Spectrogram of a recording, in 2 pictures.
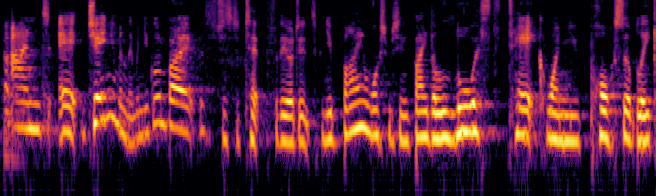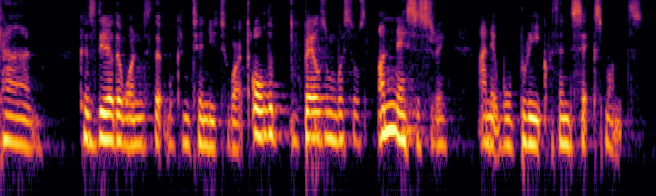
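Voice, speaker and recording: A woman's voice: fairly low pitch, a little fast, darkish tone. A woman comedian bantering on a comedy panel show in front of a live audience. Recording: live audience, noisy crowd behind. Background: studio audience laughter.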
